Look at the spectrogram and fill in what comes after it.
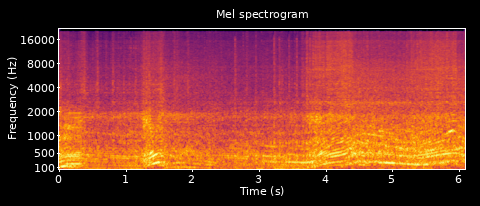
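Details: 1996 Ski-Doo Formula 3 600 triple two-stroke snowmobile, neglected project, after carb cleaning, choke cable adjustment and carb synchronization, started without choke: crisp note sweeps cleanly up and down through several throttle blips, no misfire or stumble; runs really good, carbs set up right.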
